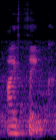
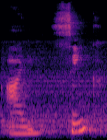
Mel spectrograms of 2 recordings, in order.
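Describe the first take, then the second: First: The word begins with a th sound. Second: The word begins with a d sound. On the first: The speaker calls it right. "rather than I think" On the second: The speaker calls it wrong. "as a D"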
